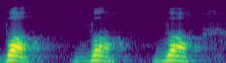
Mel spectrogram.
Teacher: अगर आपको फिर भी याद ना रहे या फिर आपको लगे कि भाई बहुत मुश्किल है, तो मेरा एक तरीका याद रखिएगा, जब भी पेपर में आए एक बार वहाँ पे बोल के देखना, जैसे व आ जाए, व व व, दांत आगे लग रहे हैं होठों पे आके तो ध्यान रखिएगा दंतोष्ठ है।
